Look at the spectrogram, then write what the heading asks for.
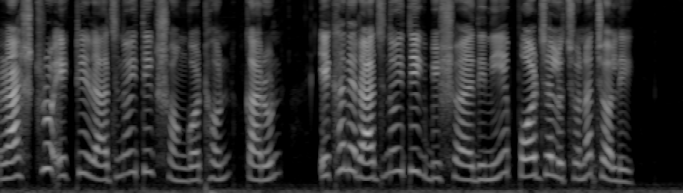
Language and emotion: Bengali, neutral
